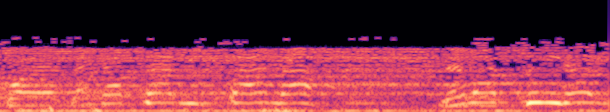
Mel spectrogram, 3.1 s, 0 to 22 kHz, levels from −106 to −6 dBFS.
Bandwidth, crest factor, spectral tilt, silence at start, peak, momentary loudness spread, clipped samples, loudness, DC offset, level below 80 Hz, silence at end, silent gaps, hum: 5.8 kHz; 16 dB; -4 dB/octave; 0 s; -2 dBFS; 11 LU; under 0.1%; -20 LUFS; under 0.1%; -28 dBFS; 0 s; none; none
